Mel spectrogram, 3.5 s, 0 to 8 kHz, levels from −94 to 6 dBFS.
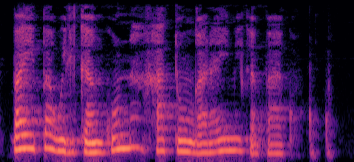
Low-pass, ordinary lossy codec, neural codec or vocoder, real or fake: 7.2 kHz; Opus, 32 kbps; none; real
